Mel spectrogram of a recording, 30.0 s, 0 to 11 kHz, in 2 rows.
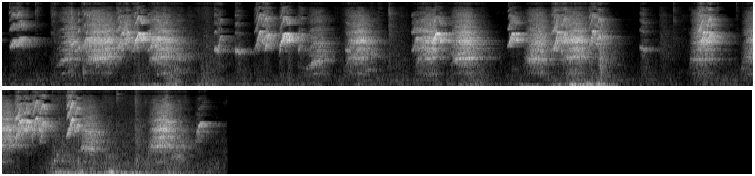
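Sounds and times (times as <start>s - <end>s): cockatoo screeching: 1.1s - 13.0s, 13.8s - 17.3s, 17.9s - 19.3s.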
